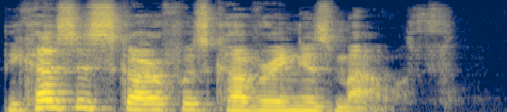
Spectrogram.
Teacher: there won't be any High tones they will all just be low because you want to sound serious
